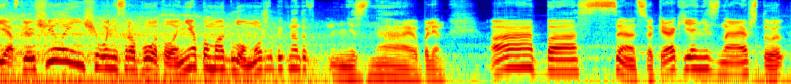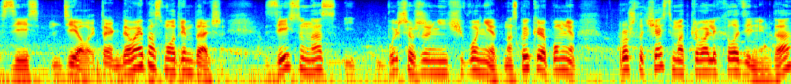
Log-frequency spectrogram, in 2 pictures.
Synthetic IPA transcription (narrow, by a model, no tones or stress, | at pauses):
jafklʲʉt͡ɕilˠəinʲɪt͡ɕɪvo̞nʲɪsɾɐbo̞t̪əlˠənʲɪpəmɐɡlˠo̞mo̞ʐɨt̪̚bɨtʲnad̪ənʲɪznajʊ̰blʲḭn | ɐbɐsɛnt̪sɨkakjanʲɪznajʊʂt̪o̞zʲdʲesʲdʲe̞lˠə̰jt̪ːak̚d̪ɐvajpɐsmo̞t̪ɾʲɪmd̪a̰lʲʂɨ̥ | zʲdʲesʲʊnas | bo̞lʲʂɨʊʐɛnʲɪt͡ɕɪvo̞nʲe̞t̪nɐsko̞lʲkəjapo̞mnʲʊ | fpɾo̞ʂlˠəjt͡ɕæsʲtʲɪmɨɐt̪̚kɾɨvalʲɪxəlˠɐdʲilʲnʲɪk̚d̪a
